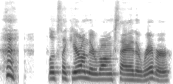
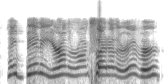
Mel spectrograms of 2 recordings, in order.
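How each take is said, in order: First: Flat deadpan delivery, no lilt. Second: High sing-song movie-line delivery; pitched up high like the film's line; quoting the movie line. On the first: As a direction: say it dead flat. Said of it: "She just deadpans it". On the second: Friend to Benny, quoting The Mummy in a high sing-song. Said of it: "and I just go". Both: Retold or imitated.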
